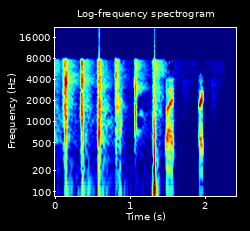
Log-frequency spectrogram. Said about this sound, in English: And we salute you and give you a hand clap for that.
